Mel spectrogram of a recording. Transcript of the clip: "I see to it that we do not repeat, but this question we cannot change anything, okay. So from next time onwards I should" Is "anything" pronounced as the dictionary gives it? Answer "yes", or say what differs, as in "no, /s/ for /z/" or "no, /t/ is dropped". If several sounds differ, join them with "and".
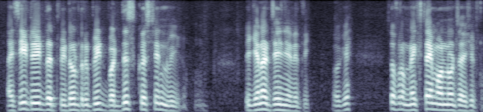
no, /t/ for /θ/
